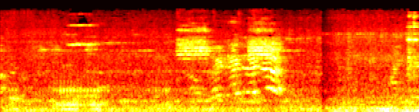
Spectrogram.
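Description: A bus engine running as the bus drives along, heard from inside the cabin as a steady low rumble, with people's voices around it, one of them calling out about two seconds in.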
